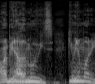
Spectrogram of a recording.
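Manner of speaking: gravelly, creaky voice. Joking about an actor demanding roles: Harrison Ford impression. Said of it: "That's exactly what he sounds like".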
